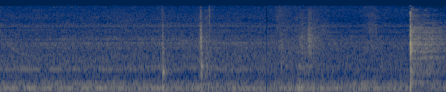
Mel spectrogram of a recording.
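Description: Quiet room tone with a few faint clicks as a mayonnaise jar is picked up off the kitchen counter.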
